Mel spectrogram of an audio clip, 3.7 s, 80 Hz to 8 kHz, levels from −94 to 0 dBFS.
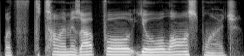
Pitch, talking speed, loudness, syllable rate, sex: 145 Hz, 145 wpm, -14 LUFS, 3.0 syllables/s, male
